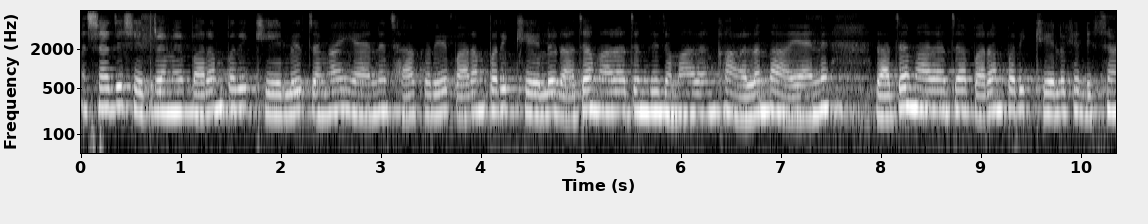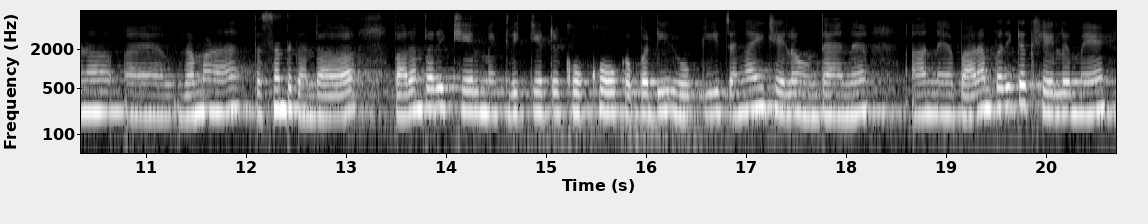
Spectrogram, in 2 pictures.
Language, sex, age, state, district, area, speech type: Sindhi, female, 18-30, Gujarat, Junagadh, urban, spontaneous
